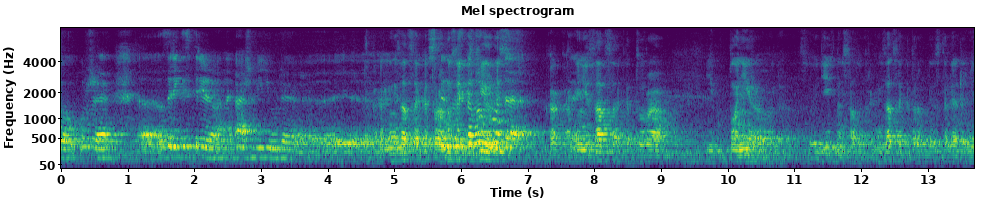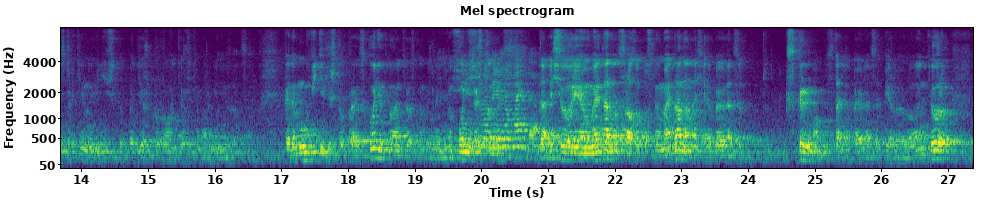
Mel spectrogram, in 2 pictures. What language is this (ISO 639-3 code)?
rus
